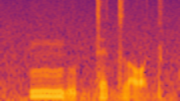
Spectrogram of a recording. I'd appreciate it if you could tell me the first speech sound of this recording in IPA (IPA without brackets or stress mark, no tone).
mː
